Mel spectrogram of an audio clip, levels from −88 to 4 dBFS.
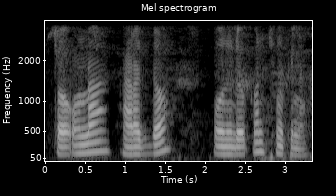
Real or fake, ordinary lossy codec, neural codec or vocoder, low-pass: real; none; none; 3.6 kHz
